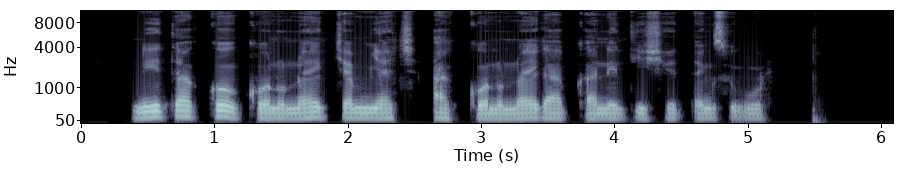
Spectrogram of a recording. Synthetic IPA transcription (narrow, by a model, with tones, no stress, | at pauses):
ni˦ta˦ko˦kʰo˨no˨nɔ˨ɛ˦k̚t͡ʃa˦mɲa˦t͡ʃa˨kːo˨no˨nɔ˨ɪ˦ka˨p̚ka˦nɛ˨˦ti˦ʃe˦tɛ˦ŋsṵ˦ɡu˦l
